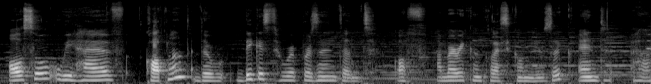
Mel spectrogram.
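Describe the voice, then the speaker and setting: A woman conductor with an Italian-Brazilian accent, speaking thoughtfully in a promotional interview and pausing to search for words. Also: on the low side, darkish tone. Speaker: orchestra conductor.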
